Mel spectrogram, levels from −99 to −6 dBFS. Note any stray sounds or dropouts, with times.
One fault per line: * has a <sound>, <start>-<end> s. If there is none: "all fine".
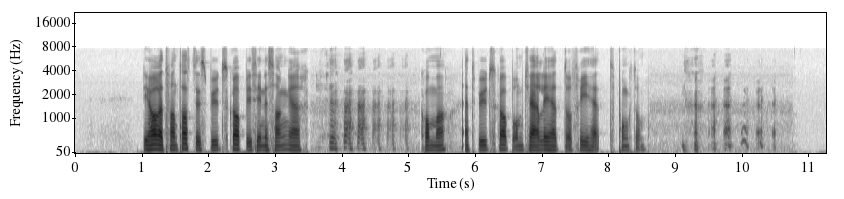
* has a laugh, 3.6-5.2 s
* has a laugh, 9.1-10.6 s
